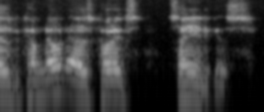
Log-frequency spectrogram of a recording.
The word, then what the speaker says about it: Sinaiticus: become known as codex scienticus now it's usually pronounced by Americans but it should be sunny inigas anyway he released a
